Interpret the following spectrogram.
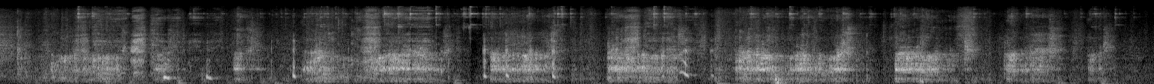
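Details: Boston Terrier at play with a Great Dane in a small room, giving repeated bursts of throaty growling and snarling, broken by brief high yips and scrabbling paws, the rough noise rising and dropping every second or two.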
